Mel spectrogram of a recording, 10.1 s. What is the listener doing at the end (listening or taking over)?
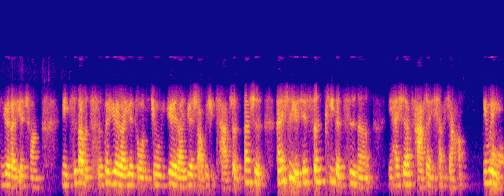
listening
